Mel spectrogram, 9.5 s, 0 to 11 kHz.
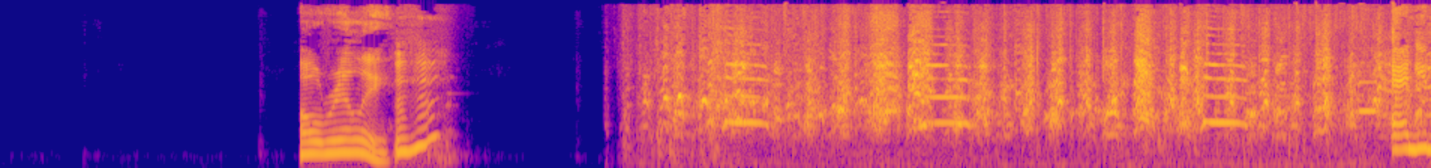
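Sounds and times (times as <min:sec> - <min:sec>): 
speech: 0:02.0 - 0:03.1, 0:09.4 - 0:09.5
flock of chickens clucking: 0:04.1 - 0:09.5
rooster crowing: 0:04.8 - 0:05.2, 0:05.8 - 0:06.7, 0:07.6 - 0:09.5.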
